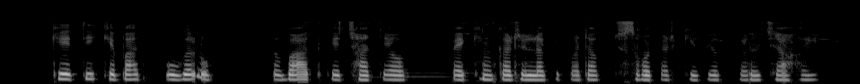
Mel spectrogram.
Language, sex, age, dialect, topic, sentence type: Magahi, female, 25-30, Central/Standard, banking, statement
